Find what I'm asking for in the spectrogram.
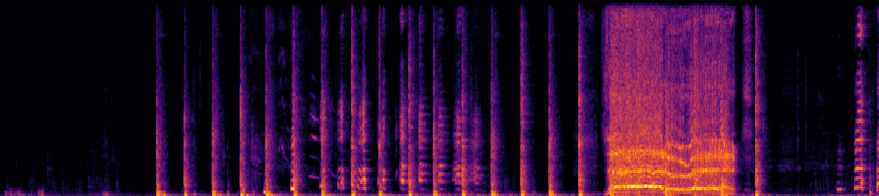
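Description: Metal slammed repeatedly on the ground in a steady rhythmic beat, loud, followed by a burst of harsh gravelly vocal growling before the banging resumes briefly.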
